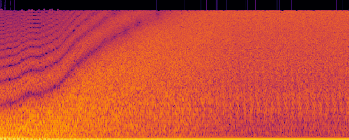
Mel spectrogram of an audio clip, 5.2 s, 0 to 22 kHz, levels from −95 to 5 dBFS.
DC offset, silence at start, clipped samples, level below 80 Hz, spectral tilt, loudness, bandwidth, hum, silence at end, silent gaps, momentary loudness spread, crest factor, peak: 30%; 0 s; under 0.1%; -20 dBFS; -2 dB/octave; -10 LUFS; 17 kHz; none; 0 s; none; 3 LU; 10 dB; 0 dBFS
